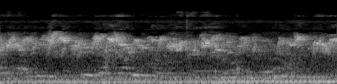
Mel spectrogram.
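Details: Wild-caught fighting red-whiskered bulbul chattering in quick, bright, repeated warbled notes, bursts pulsing every half second or so, with low background hum and possible faint voices.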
